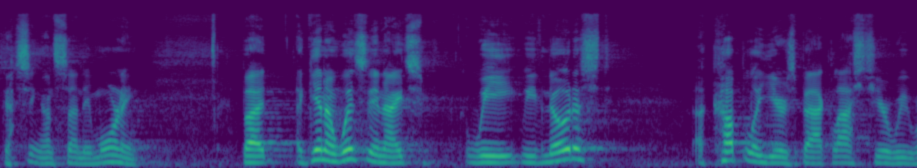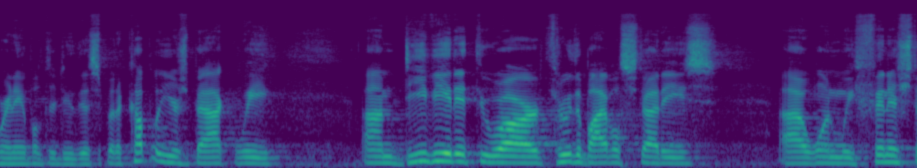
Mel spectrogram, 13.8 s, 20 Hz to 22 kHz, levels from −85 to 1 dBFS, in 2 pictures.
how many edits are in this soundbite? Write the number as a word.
zero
